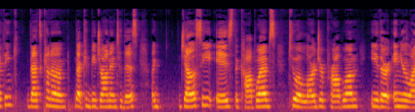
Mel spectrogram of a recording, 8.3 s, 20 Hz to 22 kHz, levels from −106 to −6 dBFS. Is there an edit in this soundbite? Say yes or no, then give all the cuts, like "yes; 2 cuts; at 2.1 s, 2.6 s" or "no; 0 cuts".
no; 0 cuts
